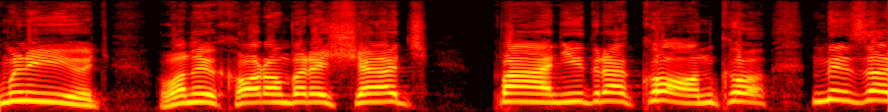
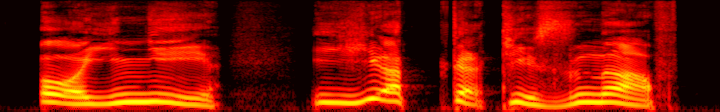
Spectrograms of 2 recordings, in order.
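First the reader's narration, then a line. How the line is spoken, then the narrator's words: Hoarse, in pain. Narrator (Ukrainian): знову ж таки хрипить крізь біль Рон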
